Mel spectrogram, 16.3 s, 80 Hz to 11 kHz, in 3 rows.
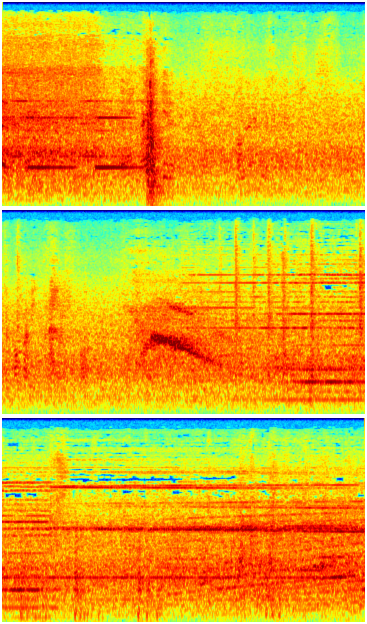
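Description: A Tokyo Metro 05 series (wide-door car) subway train on the Nakano–Nishi-Funabashi line runs with a steady rumbling drone, a sharp knock early on, and a rising-then-falling whine of the motors as it pulls away from Kudanshita station toward Takebashi, with faint tonal hums throughout.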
